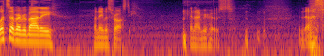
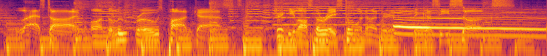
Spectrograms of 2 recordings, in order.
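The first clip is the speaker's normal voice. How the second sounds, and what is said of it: Dramatic cartoon announcer voice. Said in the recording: “the best Dragon Ball Z announcer voice I could do”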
